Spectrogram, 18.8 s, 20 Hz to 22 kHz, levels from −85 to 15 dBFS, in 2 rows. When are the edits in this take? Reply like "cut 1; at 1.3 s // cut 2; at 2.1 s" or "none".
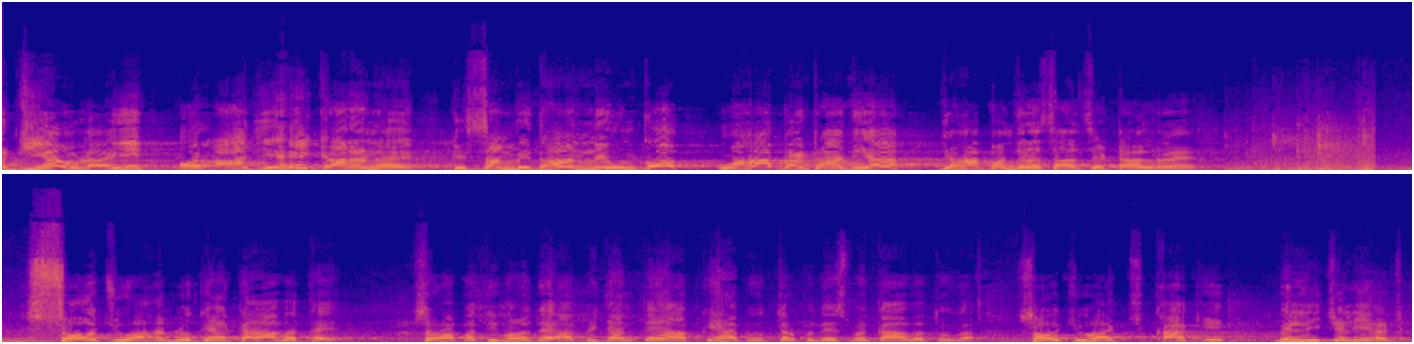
cut 1; at 9.2 s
